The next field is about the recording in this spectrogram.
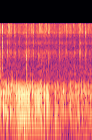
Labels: {"label": "biophony", "recorder": "HydroMoth"}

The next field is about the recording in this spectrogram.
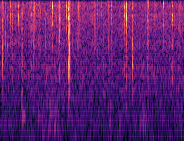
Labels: {"label": "ambient", "recorder": "HydroMoth"}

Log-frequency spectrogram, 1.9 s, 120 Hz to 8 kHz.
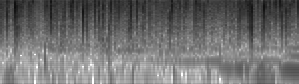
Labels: {"label": "biophony, cascading saw", "recorder": "SoundTrap 600 or HydroMoth"}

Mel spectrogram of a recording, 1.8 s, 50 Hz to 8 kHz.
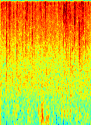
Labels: {"label": "biophony, rattle response", "recorder": "SoundTrap 500"}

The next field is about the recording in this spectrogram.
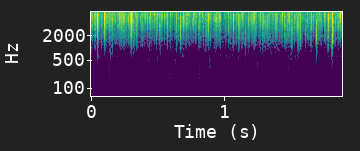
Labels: {"label": "biophony, cascading saw", "recorder": "SoundTrap 600 or HydroMoth"}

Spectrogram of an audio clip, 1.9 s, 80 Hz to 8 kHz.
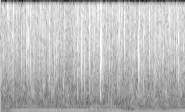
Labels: {"label": "biophony, midshipman", "recorder": "SoundTrap 500"}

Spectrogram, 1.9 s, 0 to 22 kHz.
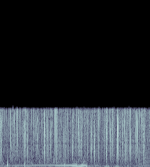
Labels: {"label": "biophony, cascading saw", "recorder": "SoundTrap 600 or HydroMoth"}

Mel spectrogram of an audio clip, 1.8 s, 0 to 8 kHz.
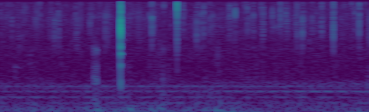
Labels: {"label": "anthrophony, boat engine", "recorder": "SoundTrap 300"}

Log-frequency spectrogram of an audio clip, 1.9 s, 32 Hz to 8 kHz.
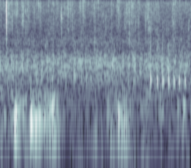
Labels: {"label": "biophony, rattle response", "recorder": "SoundTrap 500"}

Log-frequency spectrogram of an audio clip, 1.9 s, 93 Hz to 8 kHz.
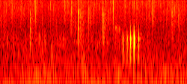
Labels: {"label": "biophony, damselfish", "recorder": "SoundTrap 500"}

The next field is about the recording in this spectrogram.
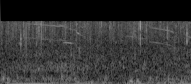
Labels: {"label": "biophony, dolphin", "recorder": "SoundTrap 500"}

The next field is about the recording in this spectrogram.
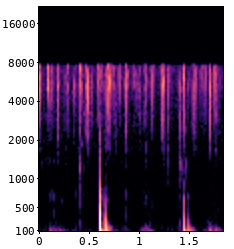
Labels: {"label": "biophony, double pulse", "recorder": "SoundTrap 300"}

